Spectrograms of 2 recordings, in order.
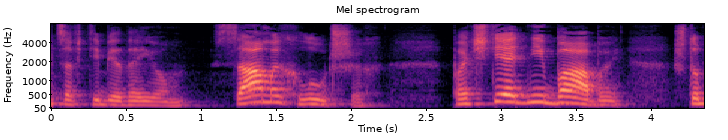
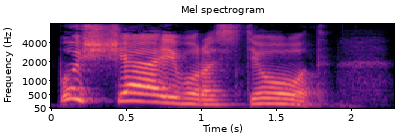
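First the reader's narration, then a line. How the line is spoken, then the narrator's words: Laughing. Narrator (Russian): засмеялась Татьяна Герасимовна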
